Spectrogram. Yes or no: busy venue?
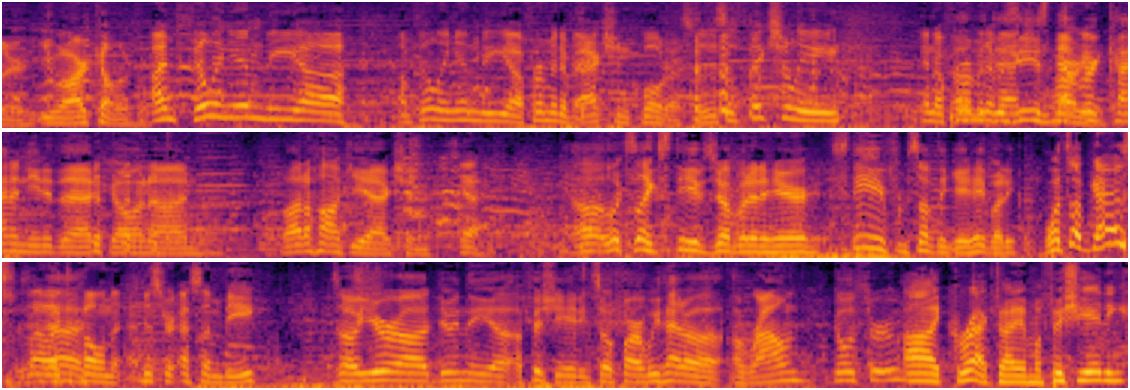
yes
